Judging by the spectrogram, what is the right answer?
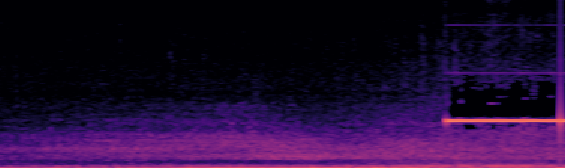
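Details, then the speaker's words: Electronic water level: quiet hum, then series of beeps as working end nears level, becoming a solid steady tone when level is reached; tool signalling correctly. "I'm then you should start to hear the beeps when it gets"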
